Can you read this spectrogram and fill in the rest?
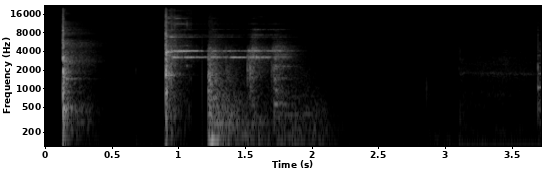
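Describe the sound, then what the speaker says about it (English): A hammer strikes a welded piece of spring steel clamped in a vise: a sharp metallic crack, then a second ringing blow with clattering as the weld breaks, followed by a faint metallic ring. "I'm going to hit it with a hammer and we're going to see what happens."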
